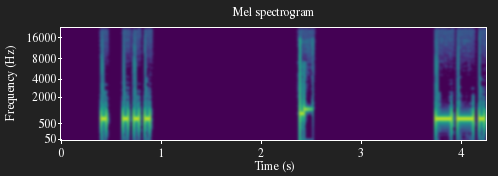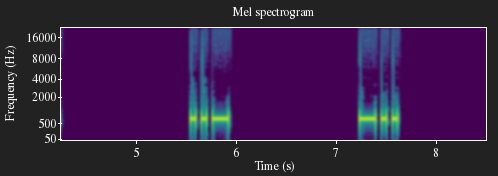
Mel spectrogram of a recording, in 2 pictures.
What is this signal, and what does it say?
Morse code, heard as a keyed tone, about 22 wpm, spaced as for 8 wpm, 700 Hz. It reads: ES GUD
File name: Top 20 QSO Elements - 8x Character Spacing - 22wpm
